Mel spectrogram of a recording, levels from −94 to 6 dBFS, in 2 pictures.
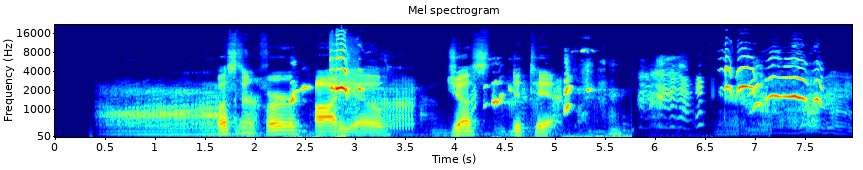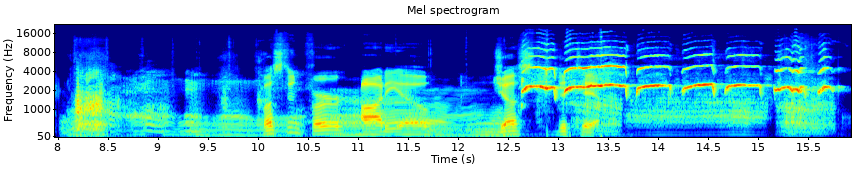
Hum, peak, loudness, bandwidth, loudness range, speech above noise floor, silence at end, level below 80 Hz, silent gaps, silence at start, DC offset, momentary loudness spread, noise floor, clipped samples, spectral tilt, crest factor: none; 0 dBFS; -13 LUFS; 18.5 kHz; 16 LU; 44 dB; 0.2 s; -58 dBFS; none; 0.75 s; under 0.1%; 23 LU; -61 dBFS; under 0.1%; 0 dB/octave; 18 dB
